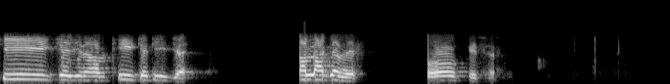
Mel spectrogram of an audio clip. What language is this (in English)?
Dogri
